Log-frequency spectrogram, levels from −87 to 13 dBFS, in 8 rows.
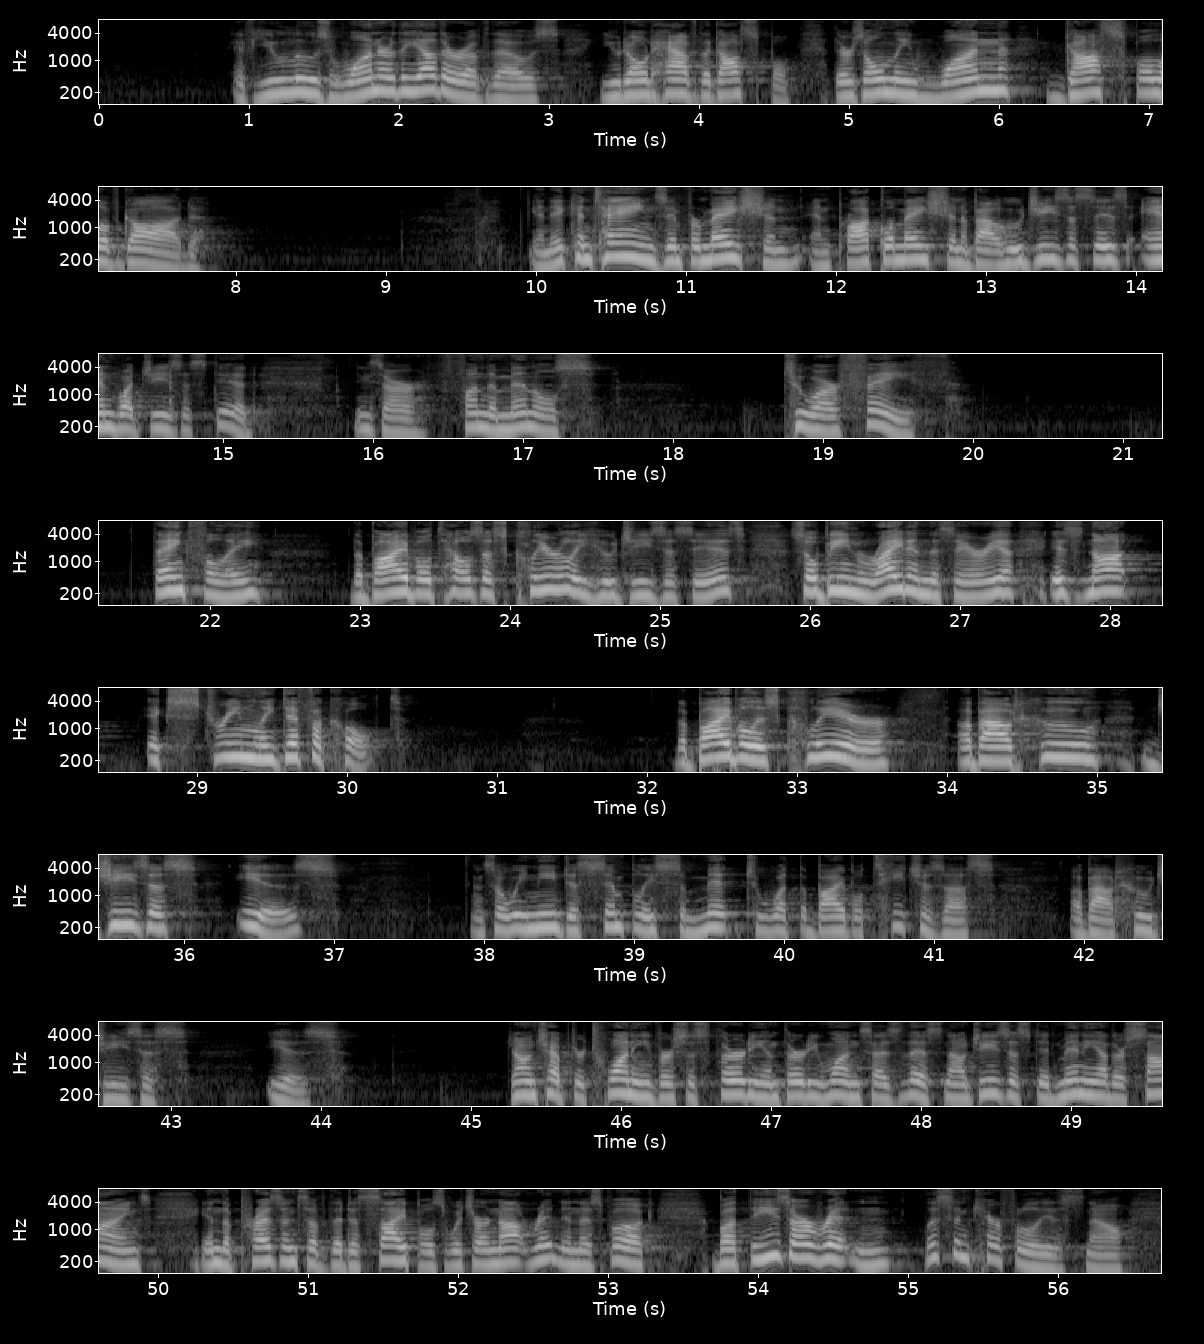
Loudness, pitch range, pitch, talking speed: -26 LUFS, 170-210 Hz, 185 Hz, 125 wpm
